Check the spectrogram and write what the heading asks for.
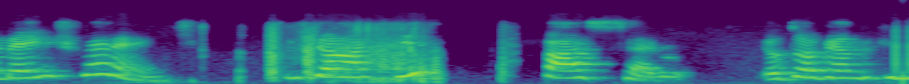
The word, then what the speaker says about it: pássaro: Eu tô vendo que no espanhol também tem o acento na primeira sílaba, porque a primeira sílaba é a sílaba mais forte, e aí fica pássaro, certo? Então, atentar a essas duas coisas na palavrinha pássaro.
